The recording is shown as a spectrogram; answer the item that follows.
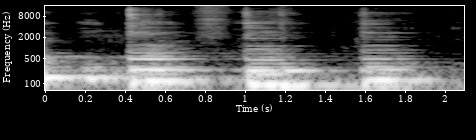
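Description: Acoustic guitar being strummed: about four chords, roughly half a second apart, each ringing briefly before the next.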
